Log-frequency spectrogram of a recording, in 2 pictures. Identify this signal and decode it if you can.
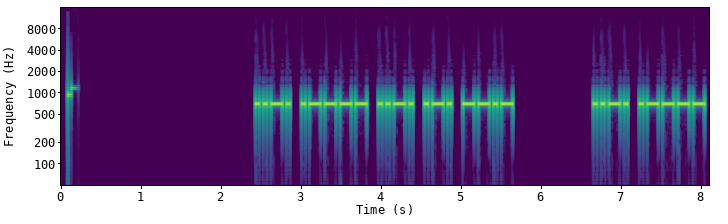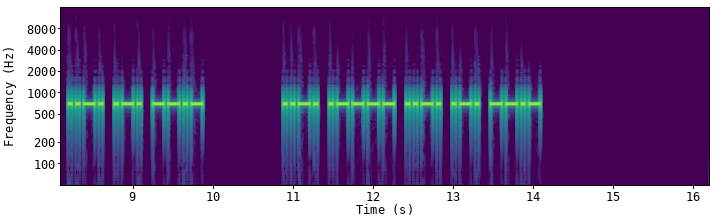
Morse code, heard as a keyed tone, about 25 wpm, 700 Hz. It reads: F1FRQ F1FRQ F1FRQ
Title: DXCC-100 Call Signs - 5 Characters - Repeated 3x - 25wpm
